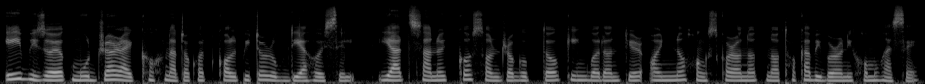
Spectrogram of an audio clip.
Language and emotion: Assamese, neutral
